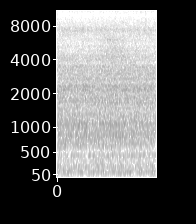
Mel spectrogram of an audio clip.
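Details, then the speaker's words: Electric kettle after heating element replacement, filled with water, no leaks, light glowing blue: steady low rumble with soft hiss, no buzzing or crackling, as water works toward a boil; drawing about 1,725 watts. Normal heating after repair. "It's full of water. Give it a test now. It does light up blue. Good. I can hear it."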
